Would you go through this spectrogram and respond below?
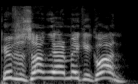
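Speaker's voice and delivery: a rowdy crowd urging Mickey to sing; mock pub crowd. Voices pub crowd asking song.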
